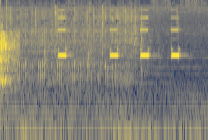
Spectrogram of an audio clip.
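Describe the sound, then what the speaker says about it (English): Microwave oven humming steadily at low level while a short electronic beep sounds four times at a regular pace, the last beeps clearer as the hum drops away. "drying the severed parts in a microwave"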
